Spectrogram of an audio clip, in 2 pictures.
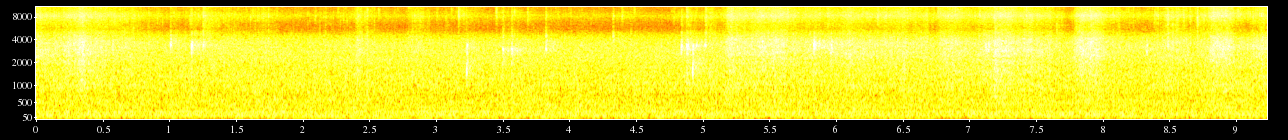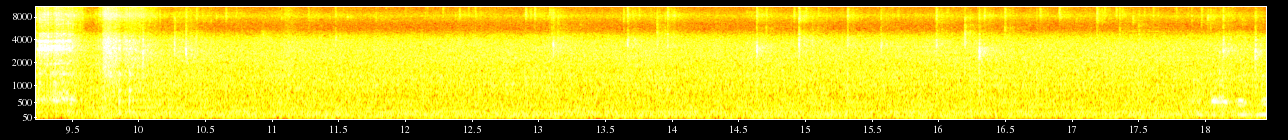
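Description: Tap water running steadily and splashing into a sink, with a short clatter about nine and a half seconds in.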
